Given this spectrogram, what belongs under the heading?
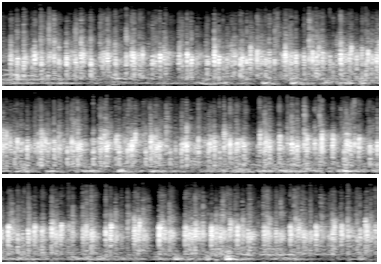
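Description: Continuous applause from a church congregation, steady dense clapping heard from a moderate distance with a faint murmur of voices underneath.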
